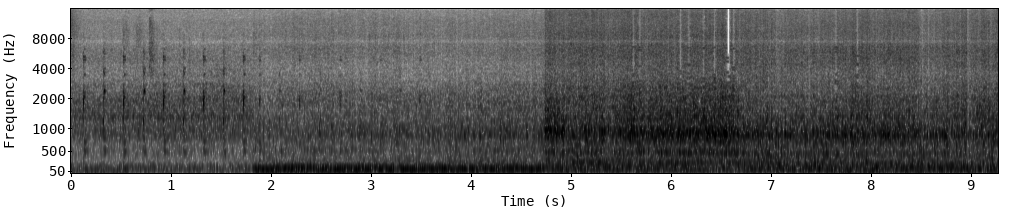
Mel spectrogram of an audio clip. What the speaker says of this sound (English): to me it's noticeable how the engine sounds. It sounds smoother for sure.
